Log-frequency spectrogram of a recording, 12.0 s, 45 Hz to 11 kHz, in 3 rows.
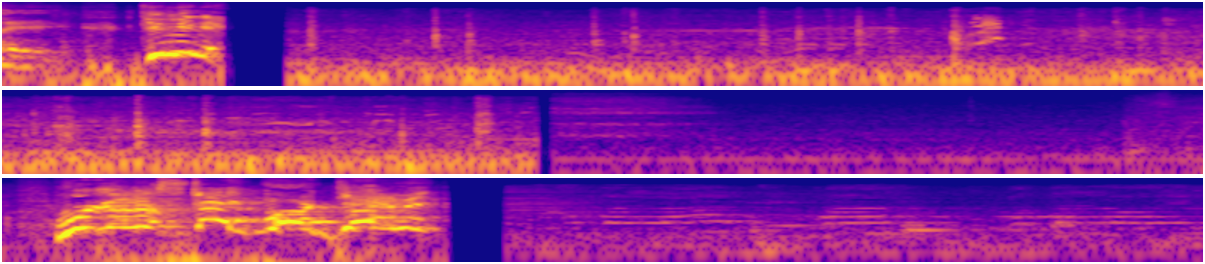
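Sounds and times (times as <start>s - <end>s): skateboard wheels rolling: 1.0s - 5.8s.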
